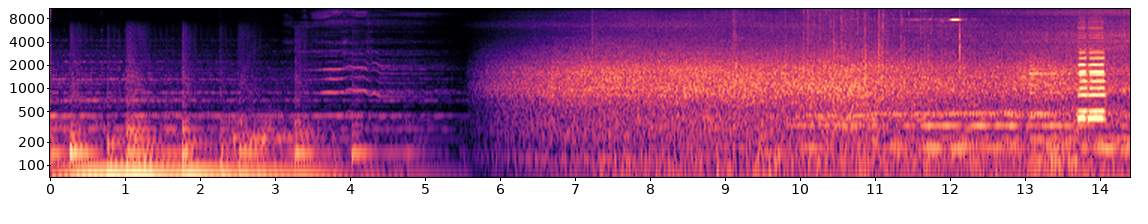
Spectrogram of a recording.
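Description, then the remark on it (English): A cab's horn blares in sustained, loud honks, then gives way to the steady rumble and hiss of the cab idling or pulling up, with no one speaking. “Someone order a cab?”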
